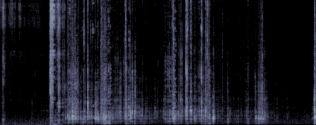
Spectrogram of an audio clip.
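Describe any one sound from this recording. A paper disc scrapes against the inside of a plastic bucket.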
